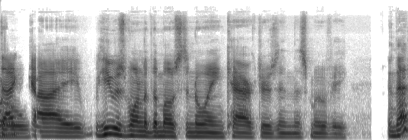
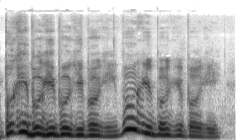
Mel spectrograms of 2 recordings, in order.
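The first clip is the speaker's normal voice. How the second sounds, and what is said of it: Mimics a goofy zombie voice. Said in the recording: “his zombie impression”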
